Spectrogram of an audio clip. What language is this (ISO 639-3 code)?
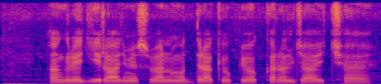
mai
